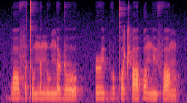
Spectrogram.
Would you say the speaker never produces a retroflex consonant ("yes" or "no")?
no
